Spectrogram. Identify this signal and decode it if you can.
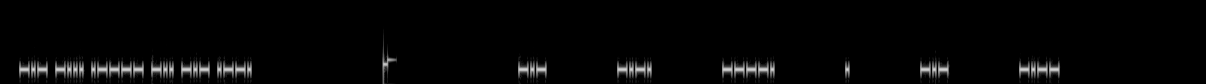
Morse code, heard as a keyed tone, about 42 wpm, spaced as for 17 wpm, 700 Hz. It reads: KB1DKP KC9EKY
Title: USA Call Signs - 6 Characters - 8x Character Spacing - 40wpm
